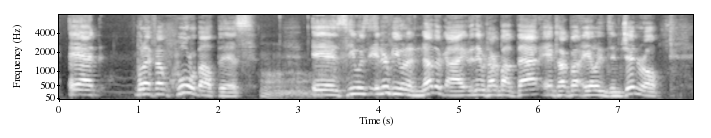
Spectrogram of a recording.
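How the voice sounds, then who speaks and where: A man speaks in a high voice with an animated tone and ordinary pitch variation, with noticeable background noise behind him. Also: fairly quick pace. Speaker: podcast co-host. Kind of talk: casual chat. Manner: halting.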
